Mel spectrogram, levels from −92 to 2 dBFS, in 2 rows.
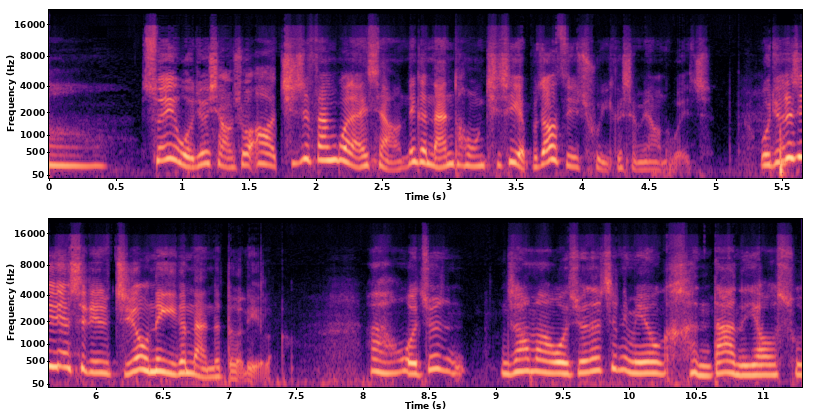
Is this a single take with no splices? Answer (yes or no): no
